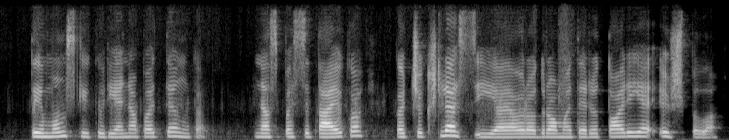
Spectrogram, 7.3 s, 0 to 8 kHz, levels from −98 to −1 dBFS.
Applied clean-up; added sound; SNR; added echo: neural separator model SepFormer DNS4.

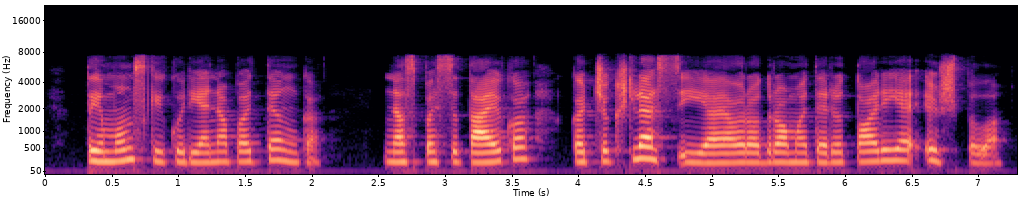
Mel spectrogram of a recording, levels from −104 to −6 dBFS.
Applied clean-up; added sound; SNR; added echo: none; none; none; none.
